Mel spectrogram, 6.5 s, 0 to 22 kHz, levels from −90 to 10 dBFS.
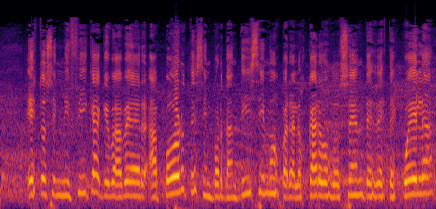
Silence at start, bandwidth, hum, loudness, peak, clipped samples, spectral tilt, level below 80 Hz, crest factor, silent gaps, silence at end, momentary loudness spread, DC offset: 0 s; 15.5 kHz; none; -14 LUFS; 0 dBFS; under 0.1%; -3.5 dB/octave; -44 dBFS; 14 dB; none; 0 s; 9 LU; under 0.1%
